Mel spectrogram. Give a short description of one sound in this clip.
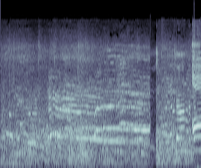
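A man cheers loudly.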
